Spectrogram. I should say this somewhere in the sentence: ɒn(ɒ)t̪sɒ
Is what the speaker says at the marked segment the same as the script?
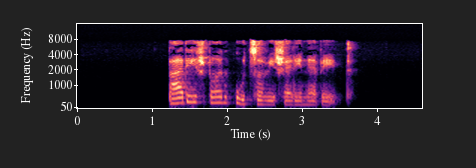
no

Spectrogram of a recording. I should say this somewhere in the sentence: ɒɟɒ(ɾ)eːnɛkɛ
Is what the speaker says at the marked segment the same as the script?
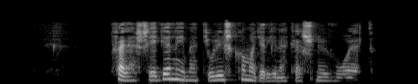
yes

